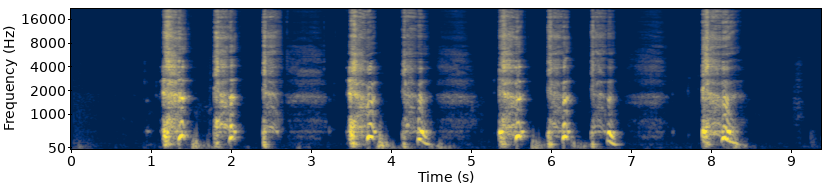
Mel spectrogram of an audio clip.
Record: {
  "cough_length": "9.4 s",
  "cough_amplitude": 32768,
  "cough_signal_mean_std_ratio": 0.4,
  "survey_phase": "alpha (2021-03-01 to 2021-08-12)",
  "age": "45-64",
  "gender": "Female",
  "wearing_mask": "No",
  "symptom_none": true,
  "smoker_status": "Current smoker (1 to 10 cigarettes per day)",
  "respiratory_condition_asthma": false,
  "respiratory_condition_other": false,
  "recruitment_source": "REACT",
  "submission_delay": "2 days",
  "covid_test_result": "Negative",
  "covid_test_method": "RT-qPCR"
}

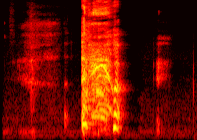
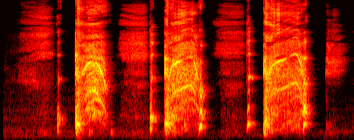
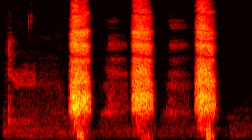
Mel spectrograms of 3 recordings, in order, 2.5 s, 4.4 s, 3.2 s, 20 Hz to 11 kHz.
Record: {
  "cough_length": "2.5 s",
  "cough_amplitude": 32651,
  "cough_signal_mean_std_ratio": 0.37,
  "three_cough_length": "4.4 s",
  "three_cough_amplitude": 32290,
  "three_cough_signal_mean_std_ratio": 0.54,
  "exhalation_length": "3.2 s",
  "exhalation_amplitude": 26452,
  "exhalation_signal_mean_std_ratio": 0.4,
  "survey_phase": "beta (2021-08-13 to 2022-03-07)",
  "age": "18-44",
  "gender": "Female",
  "wearing_mask": "No",
  "symptom_none": true,
  "symptom_onset": "8 days",
  "smoker_status": "Current smoker (e-cigarettes or vapes only)",
  "respiratory_condition_asthma": false,
  "respiratory_condition_other": false,
  "recruitment_source": "REACT",
  "submission_delay": "1 day",
  "covid_test_result": "Negative",
  "covid_test_method": "RT-qPCR",
  "influenza_a_test_result": "Negative",
  "influenza_b_test_result": "Negative"
}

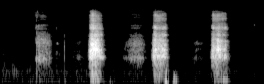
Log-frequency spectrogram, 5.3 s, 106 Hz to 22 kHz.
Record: {
  "exhalation_length": "5.3 s",
  "exhalation_amplitude": 29542,
  "exhalation_signal_mean_std_ratio": 0.27,
  "survey_phase": "beta (2021-08-13 to 2022-03-07)",
  "age": "18-44",
  "gender": "Male",
  "wearing_mask": "No",
  "symptom_runny_or_blocked_nose": true,
  "symptom_sore_throat": true,
  "symptom_fatigue": true,
  "symptom_headache": true,
  "symptom_other": true,
  "smoker_status": "Never smoked",
  "respiratory_condition_asthma": true,
  "respiratory_condition_other": false,
  "recruitment_source": "Test and Trace",
  "submission_delay": "1 day",
  "covid_test_result": "Positive",
  "covid_test_method": "RT-qPCR"
}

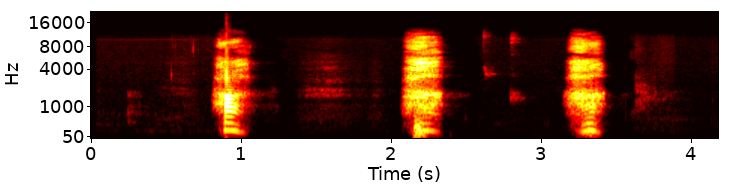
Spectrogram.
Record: {
  "exhalation_length": "4.2 s",
  "exhalation_amplitude": 32767,
  "exhalation_signal_mean_std_ratio": 0.25,
  "survey_phase": "beta (2021-08-13 to 2022-03-07)",
  "age": "18-44",
  "gender": "Female",
  "wearing_mask": "No",
  "symptom_runny_or_blocked_nose": true,
  "symptom_fatigue": true,
  "symptom_headache": true,
  "symptom_onset": "3 days",
  "smoker_status": "Never smoked",
  "respiratory_condition_asthma": false,
  "respiratory_condition_other": false,
  "recruitment_source": "Test and Trace",
  "submission_delay": "1 day",
  "covid_test_result": "Positive",
  "covid_test_method": "ePCR"
}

